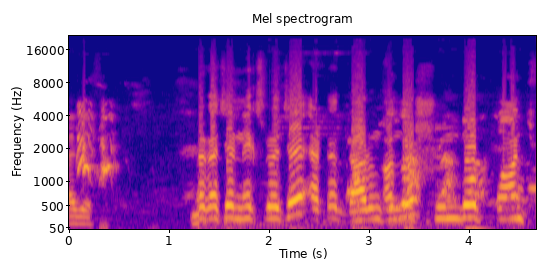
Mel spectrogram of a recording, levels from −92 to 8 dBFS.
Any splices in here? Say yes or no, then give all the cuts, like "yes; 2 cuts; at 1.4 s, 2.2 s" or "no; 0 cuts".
yes; 1 cut; at 1.2 s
